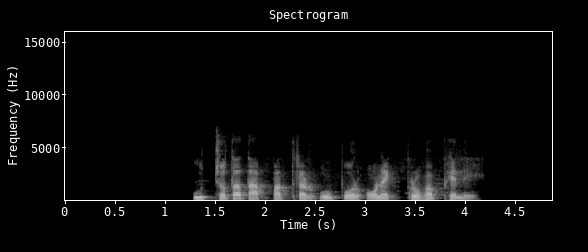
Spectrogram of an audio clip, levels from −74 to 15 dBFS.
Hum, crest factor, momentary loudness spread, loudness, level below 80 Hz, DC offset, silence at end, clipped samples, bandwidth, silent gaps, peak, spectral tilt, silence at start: none; 18 dB; 6 LU; -18 LUFS; -58 dBFS; under 0.1%; 0.75 s; under 0.1%; 6.8 kHz; none; -2 dBFS; -8.5 dB/octave; 1.3 s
